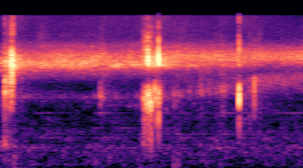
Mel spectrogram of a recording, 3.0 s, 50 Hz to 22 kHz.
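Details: Cicadas mating in 2016: an unbroken high, steady drone carries through, with several short crackling clicks scattered across it.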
